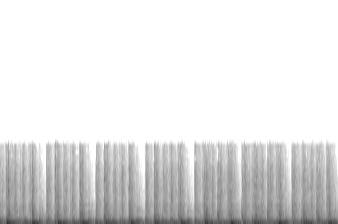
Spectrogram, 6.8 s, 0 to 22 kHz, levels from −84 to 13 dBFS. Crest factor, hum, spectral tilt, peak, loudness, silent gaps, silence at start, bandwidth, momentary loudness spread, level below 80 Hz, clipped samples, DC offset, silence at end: 18 dB; none; -8 dB/octave; -2 dBFS; -21 LUFS; none; 0 s; 8.2 kHz; 4 LU; -38 dBFS; under 0.1%; under 0.1%; 0 s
